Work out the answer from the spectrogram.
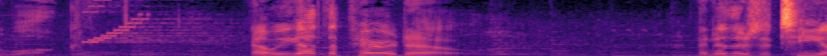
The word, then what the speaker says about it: peridot: now we got the peridot I know there's a tea on the end of it but the T is silent that's one of the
